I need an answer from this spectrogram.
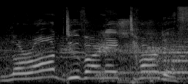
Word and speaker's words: Laurent Duvernay-Tardif: Love the way you pronounce that name. Michelle, give it to me one more time. Laurent Duvernay-Tardif.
